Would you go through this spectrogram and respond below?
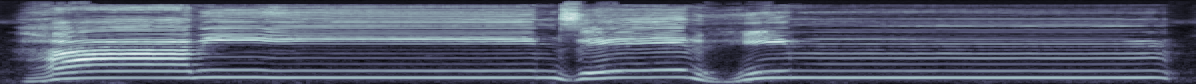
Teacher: मैंने मुंह बंद करके आवाज़ को नाक में से निकाला है, इसको कहते हैं गुन्ना।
